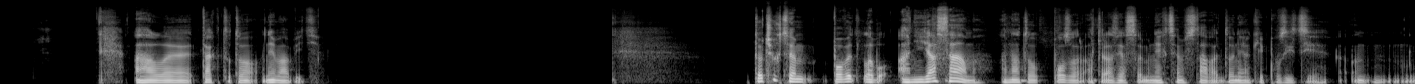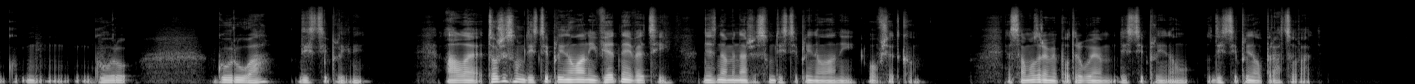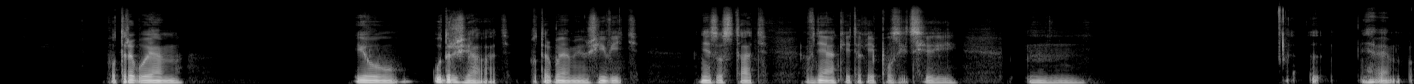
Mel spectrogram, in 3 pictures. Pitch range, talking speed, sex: 90-110 Hz, 90 wpm, male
